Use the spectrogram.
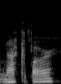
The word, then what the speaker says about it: Nachbar: Is that how you pronounce that? Yeah, I would knock. Yeah, NACHBAR, Nakbar.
